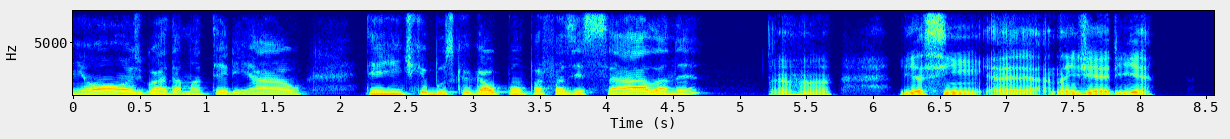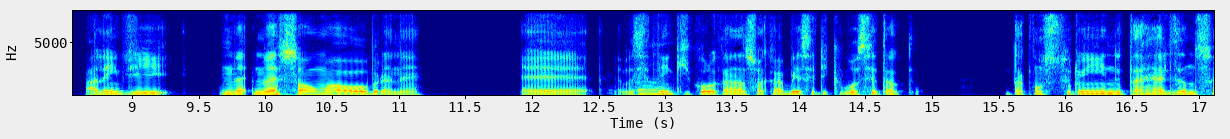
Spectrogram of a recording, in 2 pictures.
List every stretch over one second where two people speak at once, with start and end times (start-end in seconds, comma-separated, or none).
none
